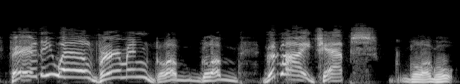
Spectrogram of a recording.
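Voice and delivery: posh hare gurgling as he's dragged off; spluttering hare. Acted. Hare spluttering farewell to the vermin, gargling high.

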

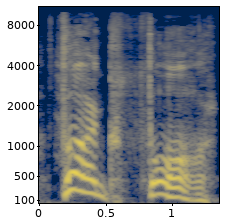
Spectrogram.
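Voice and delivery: huge booming relief; bellowing. A narrator's reading. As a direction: bellow it like a Viking chief. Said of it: "bellowed Stoic".

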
